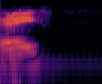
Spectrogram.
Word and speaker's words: Grave: Que de hecho muchos paracaidistas, Tumba en inglés se escribe igual que Graf, pero se pronuncia Grave, y claro, pues bromeaban o lo veían un poco macabro, ¿no?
